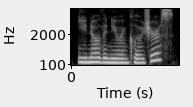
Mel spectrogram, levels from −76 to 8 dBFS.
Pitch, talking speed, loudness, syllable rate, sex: 240 Hz, 185 wpm, -12 LUFS, 5.7 syllables/s, female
